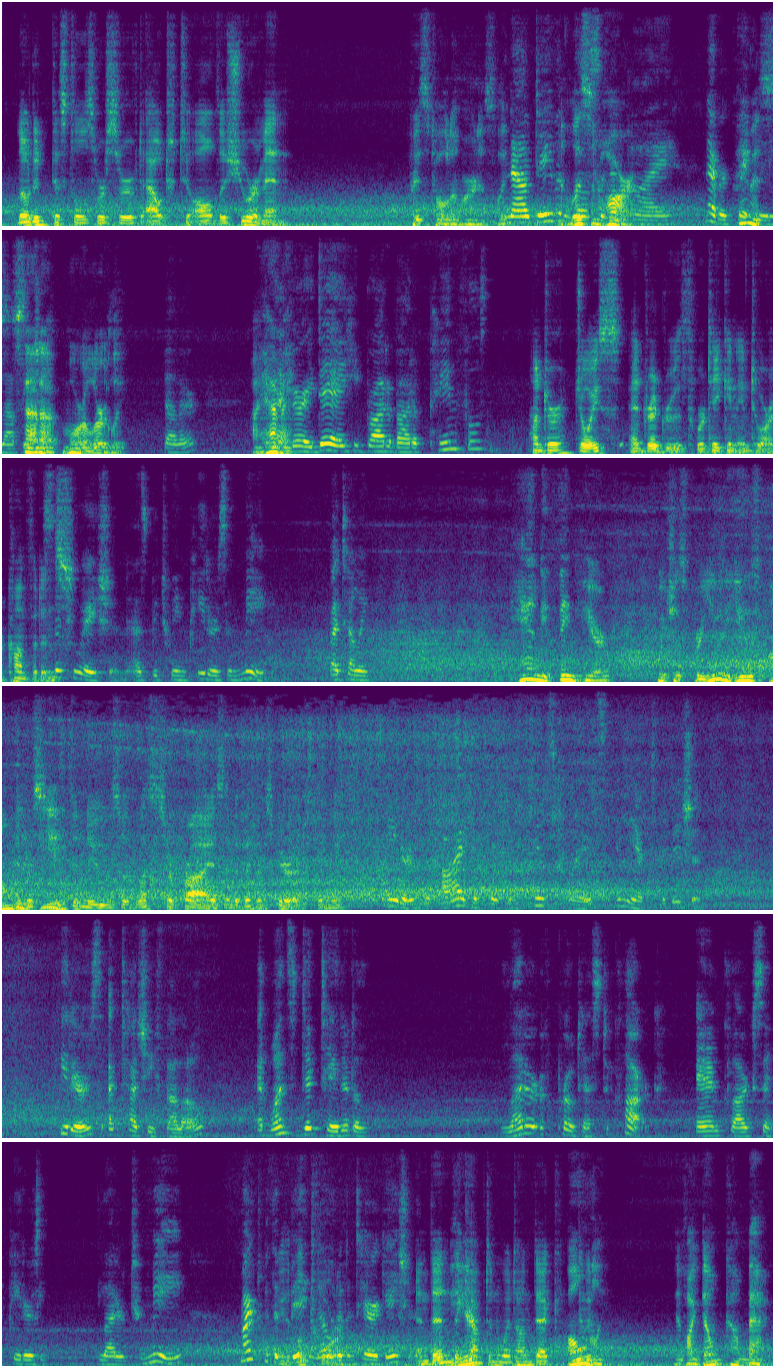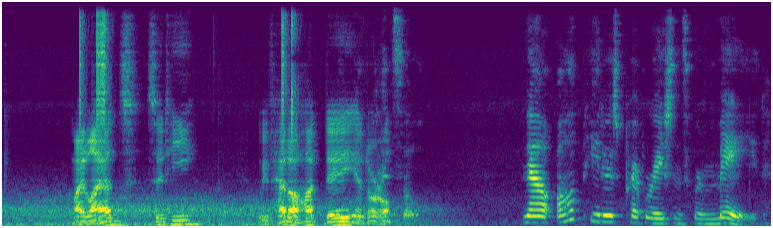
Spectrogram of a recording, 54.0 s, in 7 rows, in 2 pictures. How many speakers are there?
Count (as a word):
three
